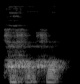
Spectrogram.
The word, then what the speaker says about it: HHA: Je signe mes romans du pseudonyme HHA parce que je trouve que ça fait farce en allemand, ça se prononce ha ha ha.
